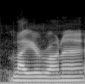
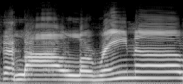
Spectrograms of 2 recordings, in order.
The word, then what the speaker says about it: La Llorona: Okay. Say it with me. La. – La. – Yo. – Yo. – Ro. – Ro. – Na. – Na.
